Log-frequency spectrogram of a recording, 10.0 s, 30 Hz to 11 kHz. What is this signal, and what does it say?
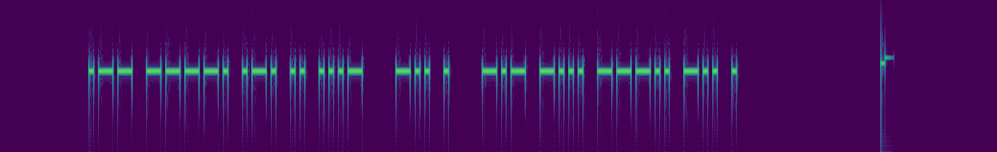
Morse code, heard as a keyed tone, about 25 wpm, 700 Hz. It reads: W9RIV DE KB8DE
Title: USA Callsign DE Callsign - 5 Characters - 25wpm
